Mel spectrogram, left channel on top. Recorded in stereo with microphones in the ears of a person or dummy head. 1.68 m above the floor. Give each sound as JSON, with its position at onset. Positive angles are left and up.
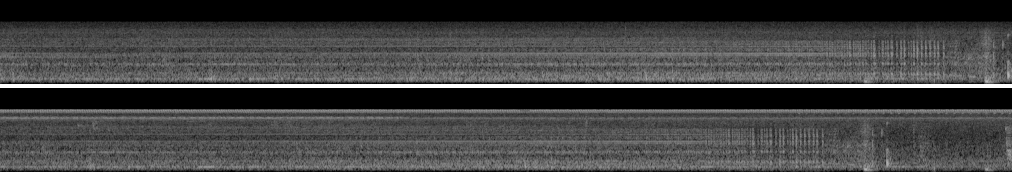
{"t": 0.0, "sound": "an insect", "side_deg": -60}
